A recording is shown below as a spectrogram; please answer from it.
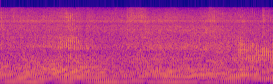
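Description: A motor engine running with a steady, even drone, its pitch holding level.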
